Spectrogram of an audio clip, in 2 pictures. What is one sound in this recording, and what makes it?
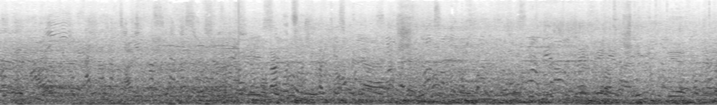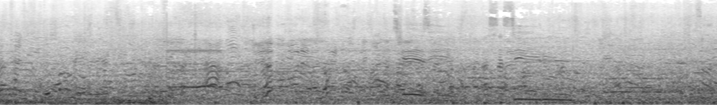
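A large crowd of men and women chatters and calls out outdoors.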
